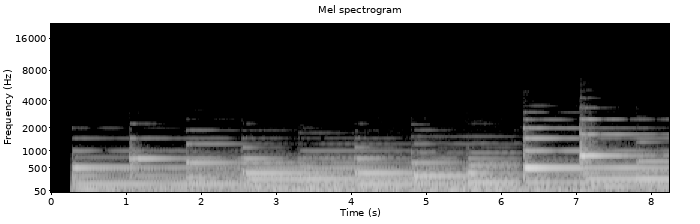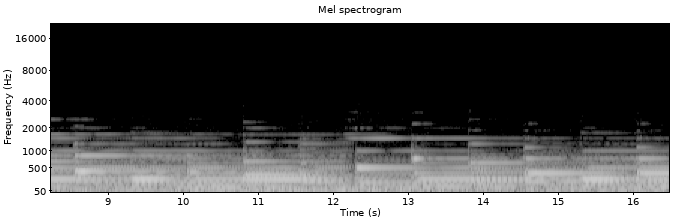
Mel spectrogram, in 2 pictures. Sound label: Piano Music, Easy Listening Piano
